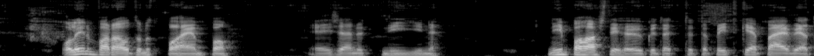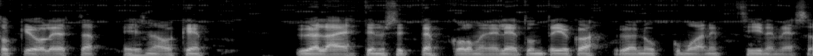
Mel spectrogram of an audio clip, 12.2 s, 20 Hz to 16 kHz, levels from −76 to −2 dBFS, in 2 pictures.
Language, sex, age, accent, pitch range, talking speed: Finnish, male, 20-39, native, 95-105 Hz, 150 wpm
